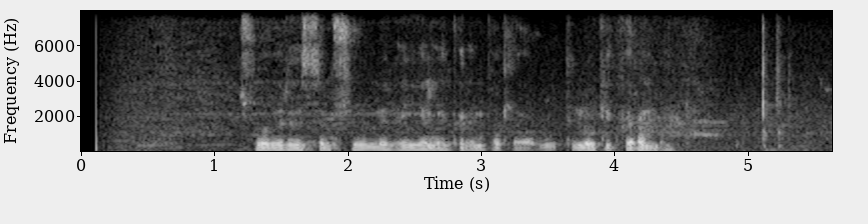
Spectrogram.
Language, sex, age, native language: Icelandic, male, 30-39, Icelandic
